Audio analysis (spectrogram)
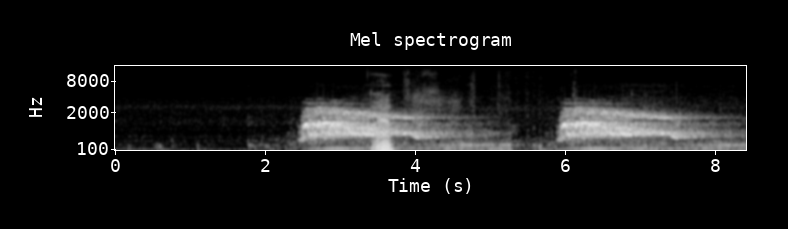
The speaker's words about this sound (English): Which other animal would you like to listen to now? Coyote.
